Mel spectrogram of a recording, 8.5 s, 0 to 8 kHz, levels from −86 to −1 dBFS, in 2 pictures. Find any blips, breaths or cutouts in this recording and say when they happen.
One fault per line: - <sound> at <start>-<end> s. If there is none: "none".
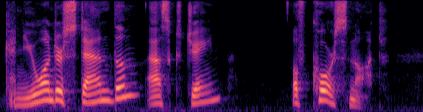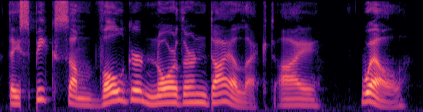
none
